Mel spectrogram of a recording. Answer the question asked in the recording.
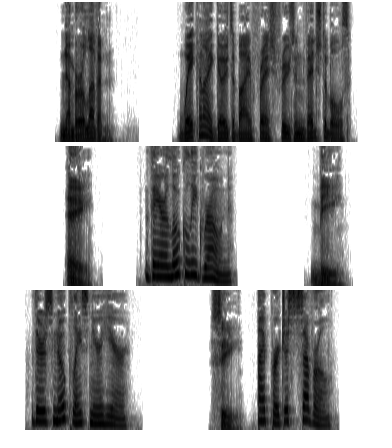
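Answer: B: There's no place near here.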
